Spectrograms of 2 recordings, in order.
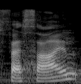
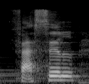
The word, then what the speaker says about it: facile: The British pronounce it as facile and the Americans say facile, so both are correct.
